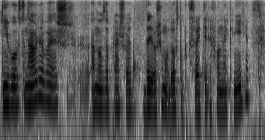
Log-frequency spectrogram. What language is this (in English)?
Russian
